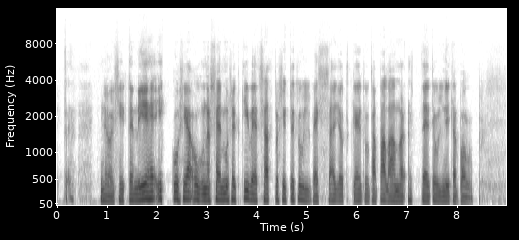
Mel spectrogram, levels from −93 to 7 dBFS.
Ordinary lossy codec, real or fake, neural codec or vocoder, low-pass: none; fake; codec, 44.1 kHz, 2.6 kbps, SNAC; 14.4 kHz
